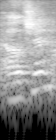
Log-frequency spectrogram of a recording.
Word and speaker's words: Elgin: Now, your album, Elgin, is that how you pronounce it?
